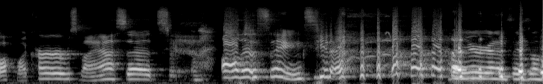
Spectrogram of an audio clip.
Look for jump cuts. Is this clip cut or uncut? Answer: cut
